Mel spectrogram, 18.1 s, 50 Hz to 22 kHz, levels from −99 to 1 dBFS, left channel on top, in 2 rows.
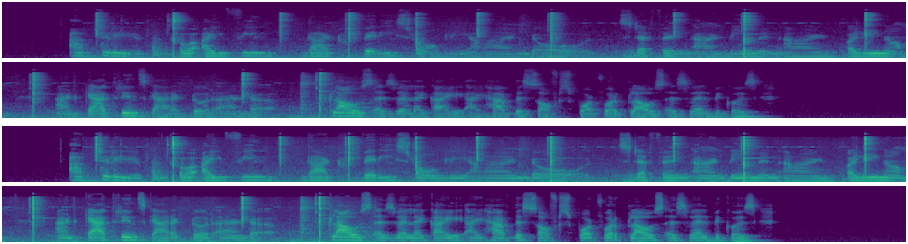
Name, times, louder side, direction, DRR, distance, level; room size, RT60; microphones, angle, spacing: voice 1, 0.7-11.8 12.3-16.7, right 4 dB, 85° right, 0.6 m, -46 dB
sound 1, 0.8-12.8, right 9 dB, 40° right, 0.3 m, -45 dB
7.4 x 3.3 x 3.9 m
head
